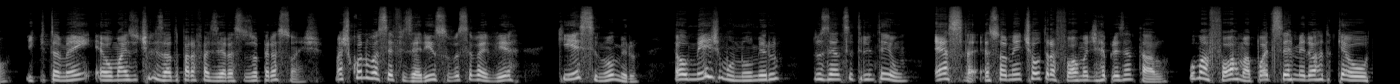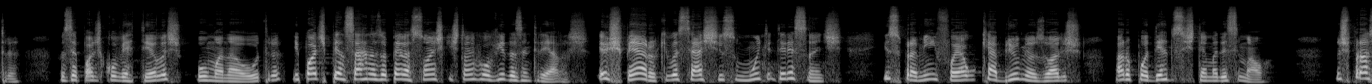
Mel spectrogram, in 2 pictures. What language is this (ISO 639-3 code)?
por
